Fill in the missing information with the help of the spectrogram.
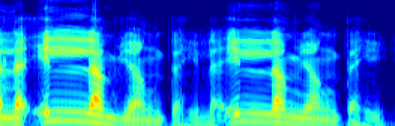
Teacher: بلا غنہ ہوتا ہے ادغام تام بھی بولتے ہیں اس کو یا حمزہ کو لام میں جوڑ دیں گے یہ نون سمجھو کہ پڑھنے میں بالکل نہیں آئے گا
